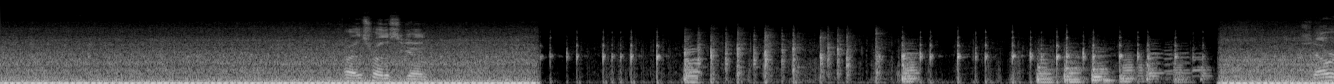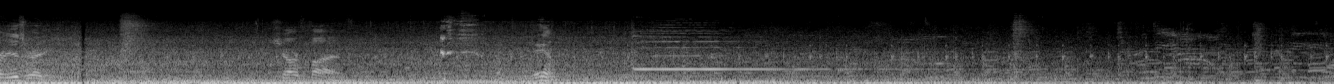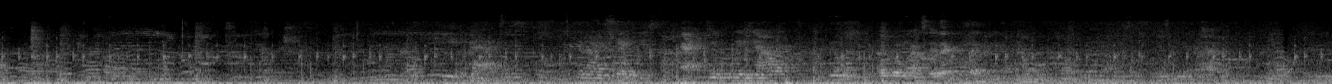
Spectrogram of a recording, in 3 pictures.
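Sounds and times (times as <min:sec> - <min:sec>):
steady low rumble: 0:00.0 - 0:05.4, 0:12.2 - 0:40.0
background music: 0:09.0 - 0:12.2, 0:16.1 - 0:40.0
indistinct voices: 0:12.9 - 0:40.0
long steady tone: 0:19.5 - 0:24.3.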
